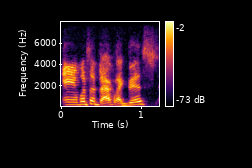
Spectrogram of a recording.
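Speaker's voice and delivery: high mock Bugs voice on what's up, Doc; Bugs Bunny impression. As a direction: toss off the catchphrase in a high cartoon voice. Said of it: "Does he talk like this?".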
